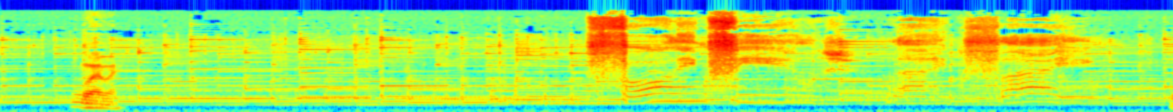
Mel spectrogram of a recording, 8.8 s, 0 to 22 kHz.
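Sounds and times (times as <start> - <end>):
sustained instrumental accompaniment: 0.0 - 8.7
speech: 0.5 - 1.1
man singing a slow mournful song with vibrato: 4.4 - 8.7.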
